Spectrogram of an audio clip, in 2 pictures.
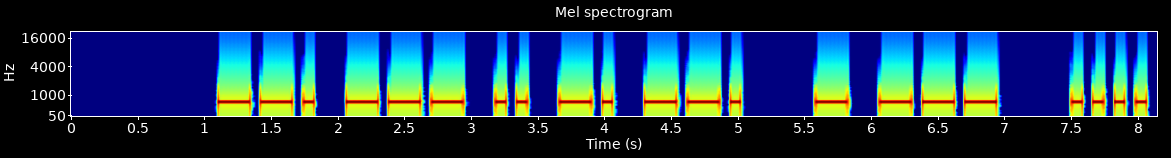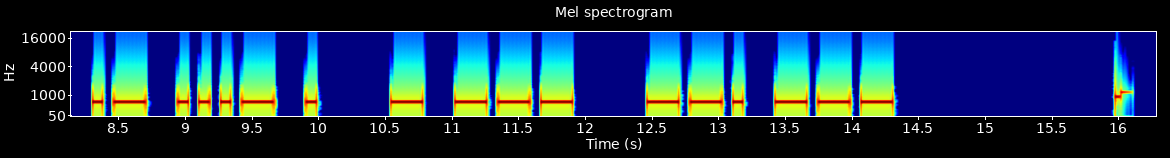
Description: Morse code, heard as a keyed tone, about 15 wpm, 700 Hz. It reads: GOING TO HAVE TO GO
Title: Sets of 5 Words Encore 15wpm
